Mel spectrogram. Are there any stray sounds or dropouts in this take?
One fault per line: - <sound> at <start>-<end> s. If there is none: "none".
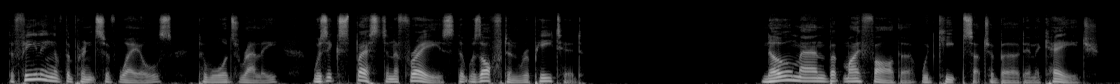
none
